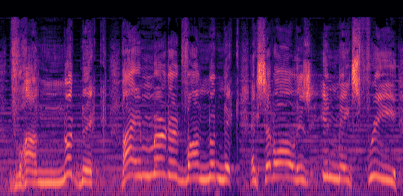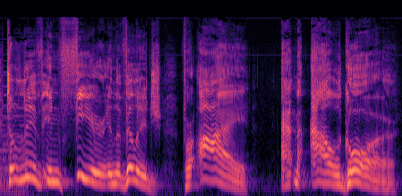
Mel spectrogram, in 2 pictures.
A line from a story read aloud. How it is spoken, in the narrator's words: The man cried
